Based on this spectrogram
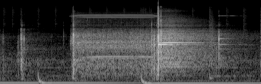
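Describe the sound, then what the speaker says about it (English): A hand ratchet clicks in short bursts while snugging down a new camshaft bolt on a Gen V LT L83/L86 engine, with a few metallic clanks and taps between strokes over a low steady hum. "and just tighten down a bit"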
